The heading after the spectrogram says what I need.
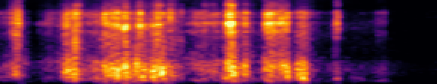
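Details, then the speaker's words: Upstairs tub draining through plastic waste pipe before Acoustidrain wrap was fitted: irregular loud gushing and gurgling carries along the horizontal and vertical runs. Loud drain pipe noise. "hopefully you can hear that the it's pretty loud and actually goes all the way along the pipe even though even the horizontals and then the verticals are are quite bad as well"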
